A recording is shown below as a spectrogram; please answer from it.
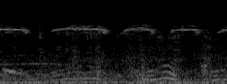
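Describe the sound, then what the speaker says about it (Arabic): A pigeon coos softly and steadily while feeding its young squab, with the low warbling calls continuing throughout at a close, moderate level. "بص الحمامه بتزق ابنها ازاي"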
